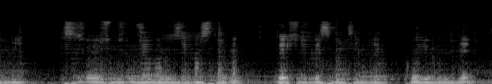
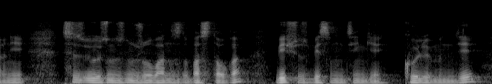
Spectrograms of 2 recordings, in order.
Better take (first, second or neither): second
